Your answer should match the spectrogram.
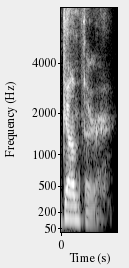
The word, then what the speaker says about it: Gunther: pronounce your last name it's pronounced gunther gunther okay so today i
